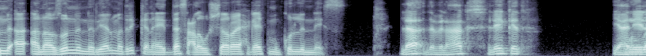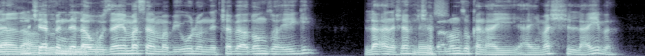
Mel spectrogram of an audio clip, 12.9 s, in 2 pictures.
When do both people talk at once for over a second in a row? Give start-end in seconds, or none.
6.2-7.5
